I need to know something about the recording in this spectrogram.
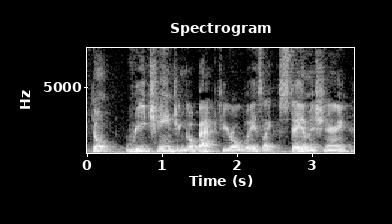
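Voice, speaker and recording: A man's voice: mid-range voice, fairly quick, slight background noise. A man in his twenties with a mid-range voice chats as an interview guest. He is earnest and emphatic, and the room adds noticeable echo. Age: 20s. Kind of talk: casual interview chat. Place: small office conference room. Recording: roomy, echoing office.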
